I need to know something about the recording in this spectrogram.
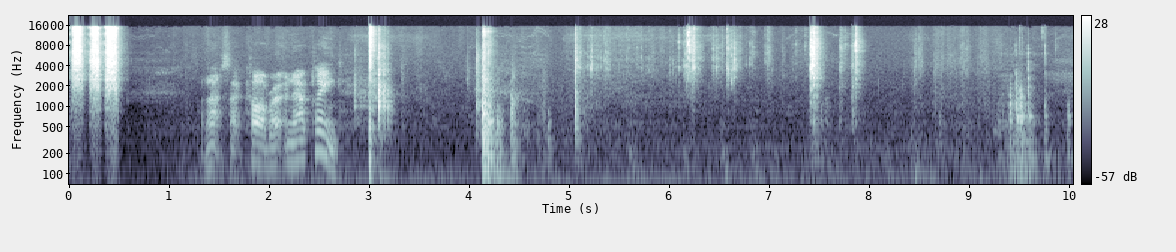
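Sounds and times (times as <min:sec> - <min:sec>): metal parts and tools clattering: 0:05.0 - 0:08.0.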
